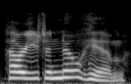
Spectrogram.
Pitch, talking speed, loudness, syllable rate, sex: 260 Hz, 275 wpm, -15 LUFS, 6.2 syllables/s, female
